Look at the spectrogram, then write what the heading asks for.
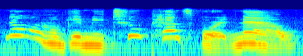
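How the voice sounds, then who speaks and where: A woman's voice: a little high, wildly swooping pitch, normal speed, darkish tone, husky, full character voice. Woman reading as a blustery, emphatic construction foreman. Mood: wailing, exasperated. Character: blustery male construction foreman, bossy, easily exasperated.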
